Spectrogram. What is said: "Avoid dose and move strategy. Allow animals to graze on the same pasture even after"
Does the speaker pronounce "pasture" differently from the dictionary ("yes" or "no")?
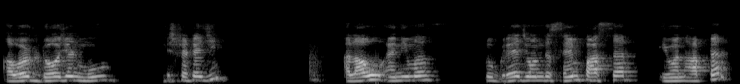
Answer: yes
